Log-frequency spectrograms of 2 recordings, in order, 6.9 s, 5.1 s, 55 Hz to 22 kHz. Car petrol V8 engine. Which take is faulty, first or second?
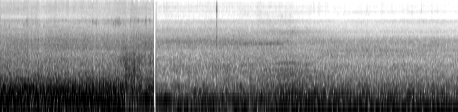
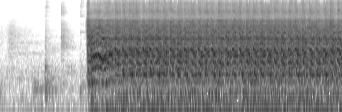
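second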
